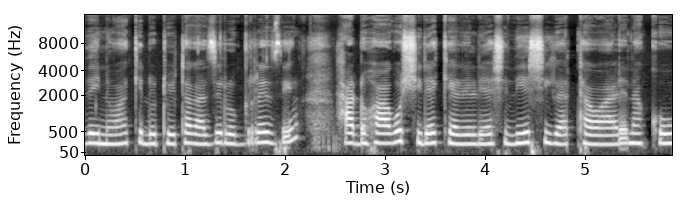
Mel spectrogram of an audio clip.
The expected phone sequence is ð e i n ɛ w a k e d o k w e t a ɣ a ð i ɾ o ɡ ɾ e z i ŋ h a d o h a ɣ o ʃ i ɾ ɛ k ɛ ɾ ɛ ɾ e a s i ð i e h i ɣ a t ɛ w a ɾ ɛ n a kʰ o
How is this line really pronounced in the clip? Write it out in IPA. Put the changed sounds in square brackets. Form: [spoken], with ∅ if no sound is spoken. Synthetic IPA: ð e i n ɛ w a k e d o [t] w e t a ɣ a [z] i ɾ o ɡ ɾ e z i ŋ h a d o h a ɣ o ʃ i ɾ ɛ k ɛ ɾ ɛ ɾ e a [ʃ] i ð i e [ʃ] i ɣ a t [a] w a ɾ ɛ n a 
